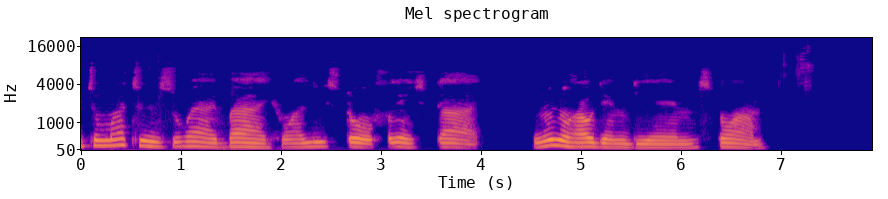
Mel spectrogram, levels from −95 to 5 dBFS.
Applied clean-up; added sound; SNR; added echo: neural mask model Resemble Enhance denoiser.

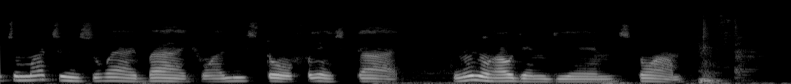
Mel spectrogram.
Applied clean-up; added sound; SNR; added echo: classical method log-MMSE.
